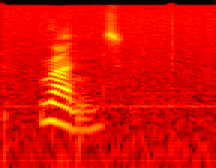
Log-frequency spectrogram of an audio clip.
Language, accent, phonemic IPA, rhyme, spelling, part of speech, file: English, US, /ɹʌnz/, -ʌnz, runs, noun / verb, En-us-runs.ogg
- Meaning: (noun) 1. plural of run 2. Diarrhea/diarrhoea; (verb) third-person singular simple present indicative of run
